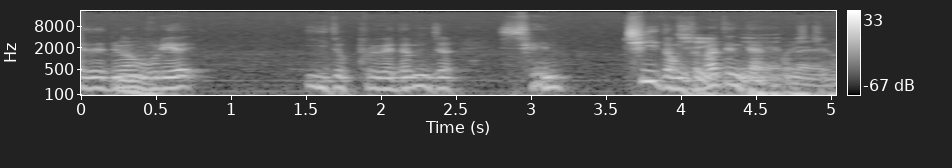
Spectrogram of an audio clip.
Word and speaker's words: 센치: 그러니까 그 문헌상에는 신지라고 된 것이 우리 백제 발음으로는 센치.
